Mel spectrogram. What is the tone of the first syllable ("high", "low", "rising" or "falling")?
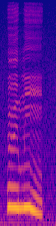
high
